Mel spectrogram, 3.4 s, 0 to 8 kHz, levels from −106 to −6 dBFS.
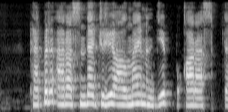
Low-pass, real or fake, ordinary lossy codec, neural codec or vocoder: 7.2 kHz; fake; none; codec, 16 kHz, 16 kbps, FreqCodec, larger model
